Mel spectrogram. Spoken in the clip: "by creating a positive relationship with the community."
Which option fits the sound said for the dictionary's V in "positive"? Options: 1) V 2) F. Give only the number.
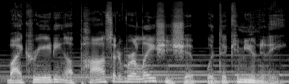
1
